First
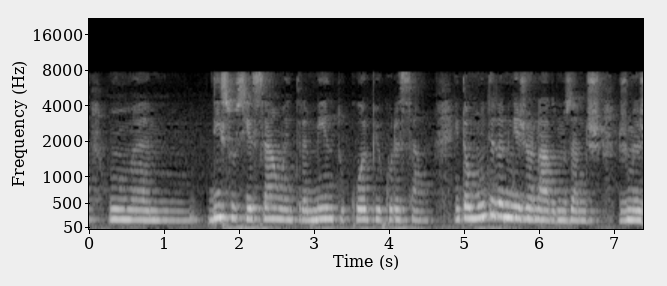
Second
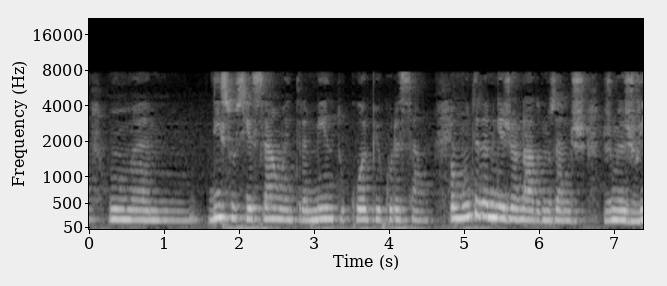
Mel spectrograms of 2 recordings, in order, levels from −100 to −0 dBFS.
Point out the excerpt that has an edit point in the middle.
second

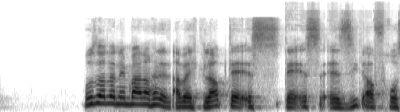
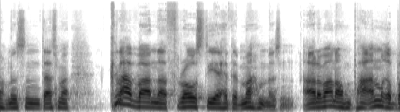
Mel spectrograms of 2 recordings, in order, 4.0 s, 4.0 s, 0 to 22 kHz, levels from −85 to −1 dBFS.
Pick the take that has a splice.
first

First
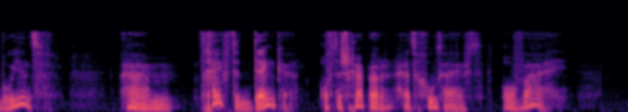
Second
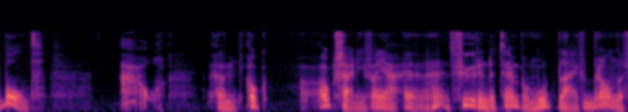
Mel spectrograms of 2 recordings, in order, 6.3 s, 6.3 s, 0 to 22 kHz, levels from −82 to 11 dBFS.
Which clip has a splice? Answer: first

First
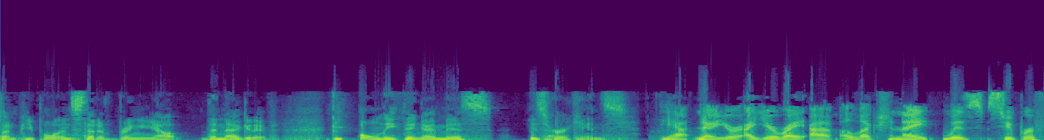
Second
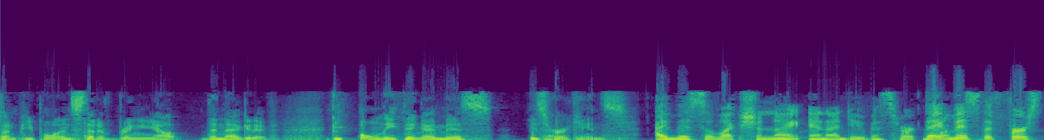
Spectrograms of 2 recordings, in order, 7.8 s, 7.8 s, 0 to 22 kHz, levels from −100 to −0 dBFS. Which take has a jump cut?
first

